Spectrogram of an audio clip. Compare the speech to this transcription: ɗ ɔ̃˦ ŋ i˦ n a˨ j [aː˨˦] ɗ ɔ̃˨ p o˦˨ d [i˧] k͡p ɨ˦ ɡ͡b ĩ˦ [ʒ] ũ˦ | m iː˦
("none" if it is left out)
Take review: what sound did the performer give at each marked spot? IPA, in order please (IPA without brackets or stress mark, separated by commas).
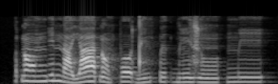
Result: aː˦, ĩ˧, z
